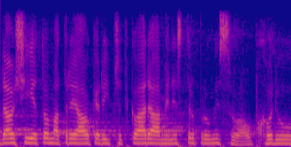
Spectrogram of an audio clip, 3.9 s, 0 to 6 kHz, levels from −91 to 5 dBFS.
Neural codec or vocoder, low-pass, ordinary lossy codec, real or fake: none; 5.4 kHz; Opus, 64 kbps; real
